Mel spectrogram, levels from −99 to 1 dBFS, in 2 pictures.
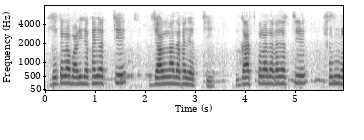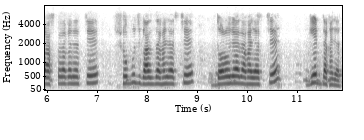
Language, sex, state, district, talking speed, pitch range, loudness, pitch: Bengali, female, West Bengal, Paschim Medinipur, 120 wpm, 230-265 Hz, -34 LUFS, 245 Hz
